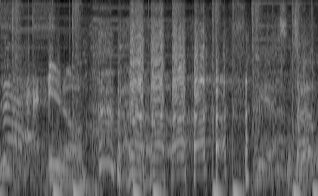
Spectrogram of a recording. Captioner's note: laughs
